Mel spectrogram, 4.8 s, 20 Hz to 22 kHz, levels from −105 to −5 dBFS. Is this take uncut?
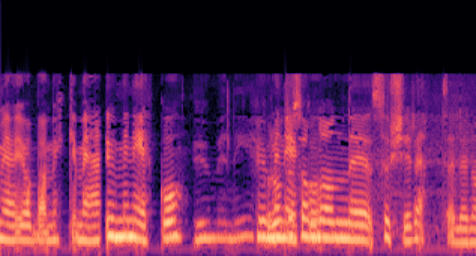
no; 1 cut; at 1.0 s

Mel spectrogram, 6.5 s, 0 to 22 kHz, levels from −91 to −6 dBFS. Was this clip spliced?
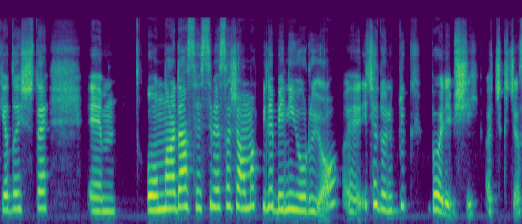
no; 0 cuts

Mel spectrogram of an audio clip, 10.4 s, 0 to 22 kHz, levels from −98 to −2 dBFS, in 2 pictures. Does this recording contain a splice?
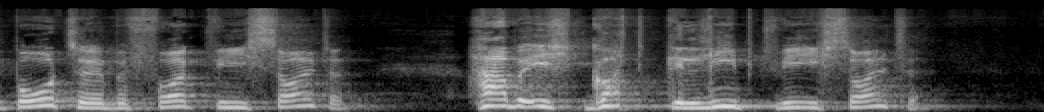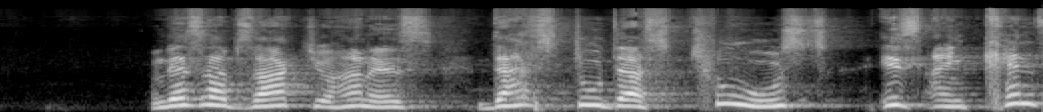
no; 0 cuts

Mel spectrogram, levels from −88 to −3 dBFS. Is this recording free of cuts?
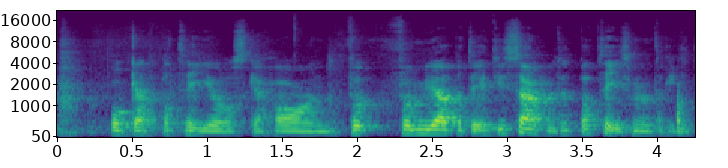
no; 1 cut; at 1.9 s

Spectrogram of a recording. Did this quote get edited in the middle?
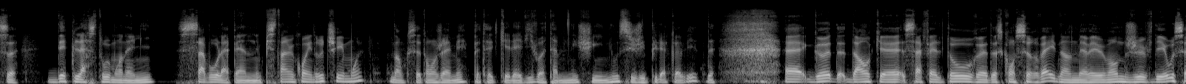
no; 0 cuts

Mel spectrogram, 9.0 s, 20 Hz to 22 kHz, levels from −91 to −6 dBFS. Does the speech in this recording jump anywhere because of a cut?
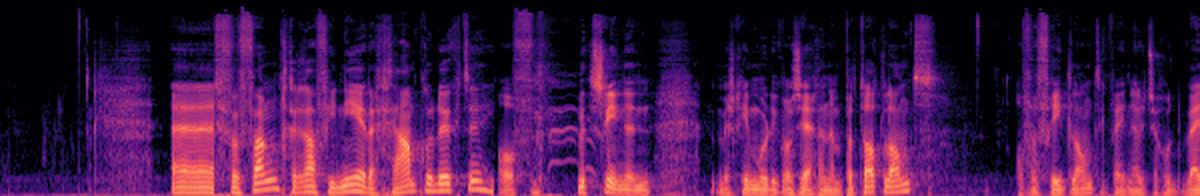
yes; 2 cuts; at 1.6 s, 3.7 s

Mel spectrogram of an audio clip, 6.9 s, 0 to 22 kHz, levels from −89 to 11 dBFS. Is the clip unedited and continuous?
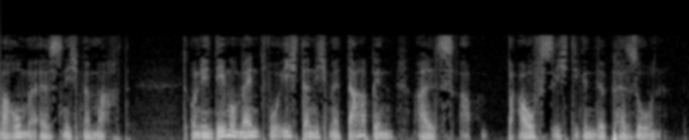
no; 2 cuts; at 1.8 s, 4.0 s

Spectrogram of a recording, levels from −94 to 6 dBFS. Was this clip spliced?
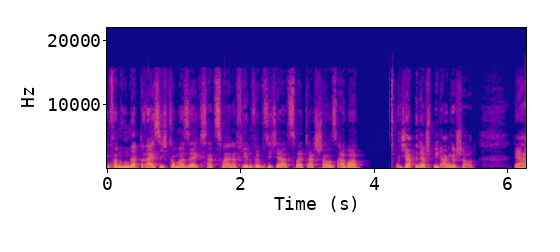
no; 0 cuts

